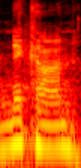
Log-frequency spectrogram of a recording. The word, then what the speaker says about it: Nikon: Uh Canon and Nikon both make or Nikon as it's pronounced around the world except for the US uh have mirrorless as well as point andoot as well as DSLR platforms.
